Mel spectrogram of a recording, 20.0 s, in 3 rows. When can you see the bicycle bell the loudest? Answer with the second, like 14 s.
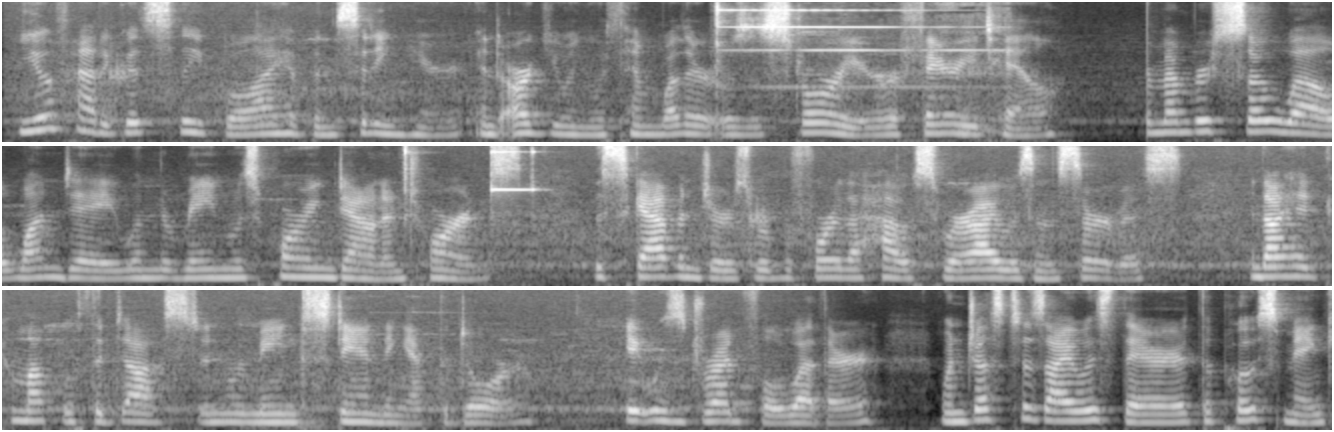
9 s.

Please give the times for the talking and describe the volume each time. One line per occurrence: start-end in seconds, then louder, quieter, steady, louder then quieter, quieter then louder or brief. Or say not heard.
0.1-19.9 steady.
